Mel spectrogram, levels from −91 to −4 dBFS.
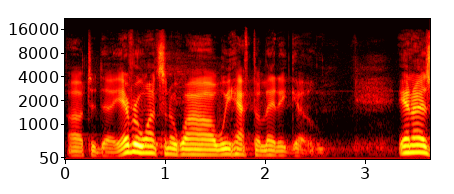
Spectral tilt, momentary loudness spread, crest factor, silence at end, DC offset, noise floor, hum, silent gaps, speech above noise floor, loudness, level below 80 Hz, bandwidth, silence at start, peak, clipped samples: -5 dB/octave; 16 LU; 18 dB; 0 s; under 0.1%; -56 dBFS; none; none; 30 dB; -26 LUFS; -80 dBFS; 16 kHz; 0.05 s; -10 dBFS; under 0.1%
